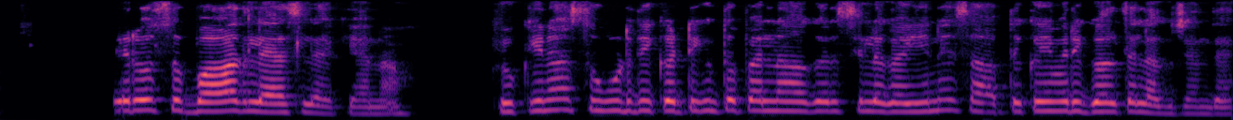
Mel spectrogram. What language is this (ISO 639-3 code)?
pan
